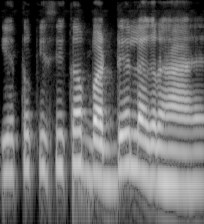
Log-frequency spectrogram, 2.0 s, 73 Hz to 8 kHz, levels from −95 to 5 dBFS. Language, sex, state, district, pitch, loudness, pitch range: Hindi, female, Bihar, Lakhisarai, 215 Hz, -19 LUFS, 180-235 Hz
